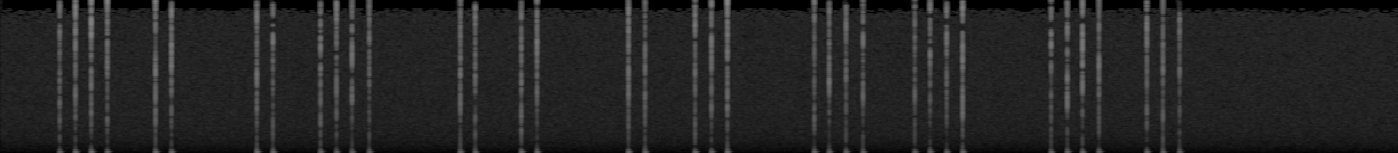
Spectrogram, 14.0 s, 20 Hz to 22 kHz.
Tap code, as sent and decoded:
4-2 2-4 2-2 2-3 4-4 4-3
RIGHTS

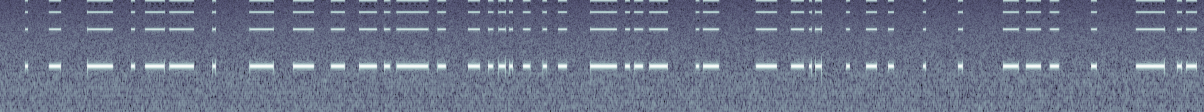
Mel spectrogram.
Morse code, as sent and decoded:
none

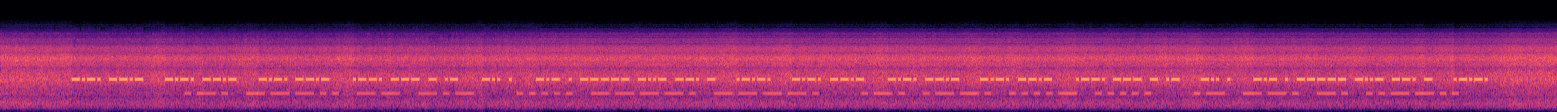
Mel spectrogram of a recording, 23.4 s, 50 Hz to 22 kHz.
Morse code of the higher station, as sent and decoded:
-.-. --.- / -.-. --.- / -.-. --.- / .--. --- - .- / -.. . / -.- . ----- -..- --. - / .-.-. / -.-. --.- / -.-. --.- / -.-. --.- / .--. --- - .- / -.. . / -.- . ----- -..- --. - / .-.-.
CQ CQ CQ POTA DE KE0XGT <AR> CQ CQ CQ POTA DE KE0XGT <AR>

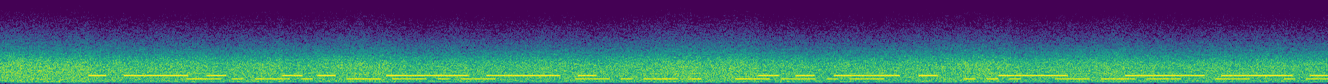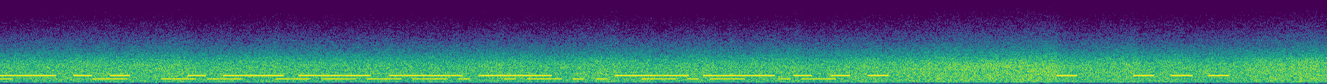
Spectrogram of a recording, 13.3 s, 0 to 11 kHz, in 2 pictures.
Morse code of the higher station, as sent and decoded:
.-. .. --. / ..-. - ---.. .---- --... / . ...
RIG FT817 ES

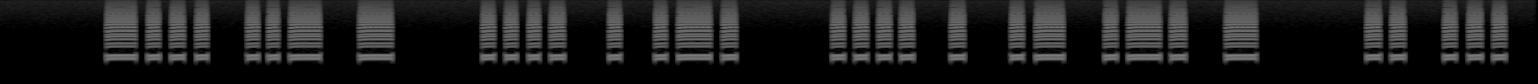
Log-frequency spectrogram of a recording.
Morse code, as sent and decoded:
-... ..- - / .... . .-. / .... . .- .-. - / .. ...
BUT HER HEART IS

